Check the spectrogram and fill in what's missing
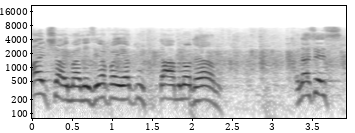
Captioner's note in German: Beifall bei der SPD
